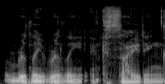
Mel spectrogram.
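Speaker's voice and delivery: usual speaking voice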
